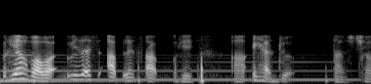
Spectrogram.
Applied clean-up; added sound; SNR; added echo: none; Wind instrument, woodwind instrument + Keyboard (musical); 14 dB; none.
